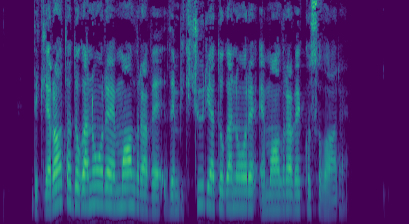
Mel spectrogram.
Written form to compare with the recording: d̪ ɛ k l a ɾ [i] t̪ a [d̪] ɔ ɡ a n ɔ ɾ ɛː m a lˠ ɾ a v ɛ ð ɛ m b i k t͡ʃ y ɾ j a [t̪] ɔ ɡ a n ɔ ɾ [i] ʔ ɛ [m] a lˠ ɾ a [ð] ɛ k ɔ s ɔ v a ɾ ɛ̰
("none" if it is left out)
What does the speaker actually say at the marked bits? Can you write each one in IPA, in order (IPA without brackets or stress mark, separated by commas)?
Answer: a, d̪, d̪, ɛ, m, v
